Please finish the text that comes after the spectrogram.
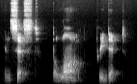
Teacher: both syllables are obviously pronounced but there's more emphasis being placed on that second syllable · those are all examples of iambic words where that second syllable is getting stressed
